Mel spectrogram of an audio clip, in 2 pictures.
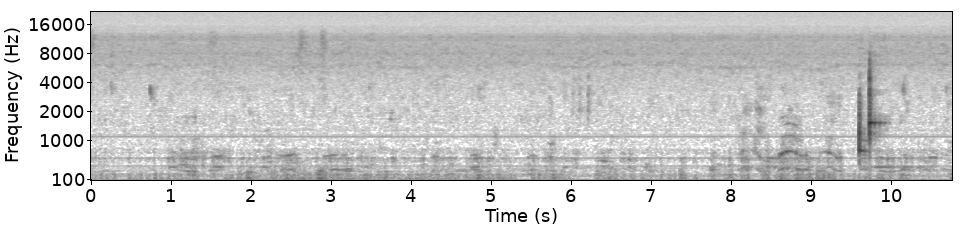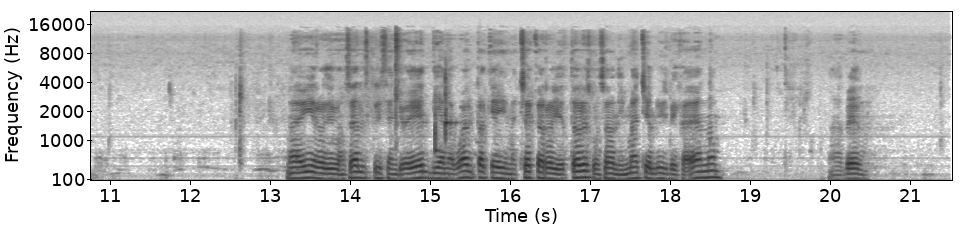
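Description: A man speaks calmly through a microphone, quietly at first and then louder.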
